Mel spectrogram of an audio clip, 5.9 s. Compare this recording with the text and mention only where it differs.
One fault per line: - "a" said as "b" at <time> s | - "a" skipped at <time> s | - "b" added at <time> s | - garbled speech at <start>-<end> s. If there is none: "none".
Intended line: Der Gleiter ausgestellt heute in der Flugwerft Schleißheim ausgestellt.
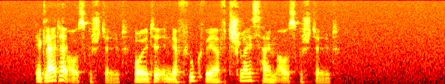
none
